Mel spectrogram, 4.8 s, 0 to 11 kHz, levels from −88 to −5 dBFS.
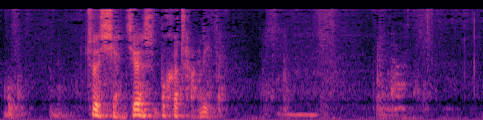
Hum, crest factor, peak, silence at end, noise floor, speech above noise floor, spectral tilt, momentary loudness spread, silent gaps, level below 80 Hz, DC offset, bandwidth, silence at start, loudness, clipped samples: none; 24 dB; -10 dBFS; 0.05 s; -51 dBFS; 24 dB; -3.5 dB/octave; 24 LU; none; -58 dBFS; under 0.1%; 8.8 kHz; 0 s; -28 LUFS; under 0.1%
